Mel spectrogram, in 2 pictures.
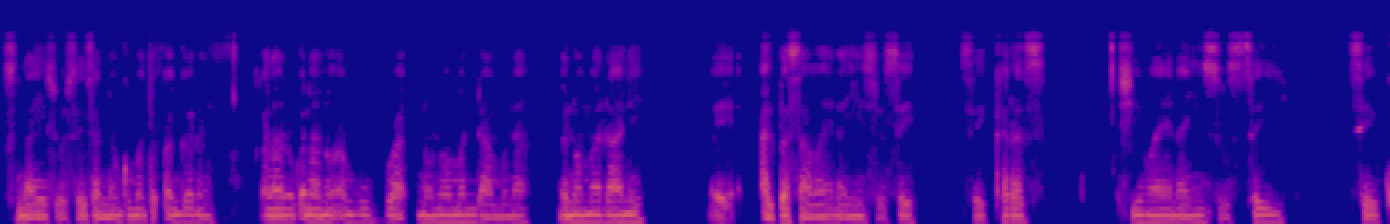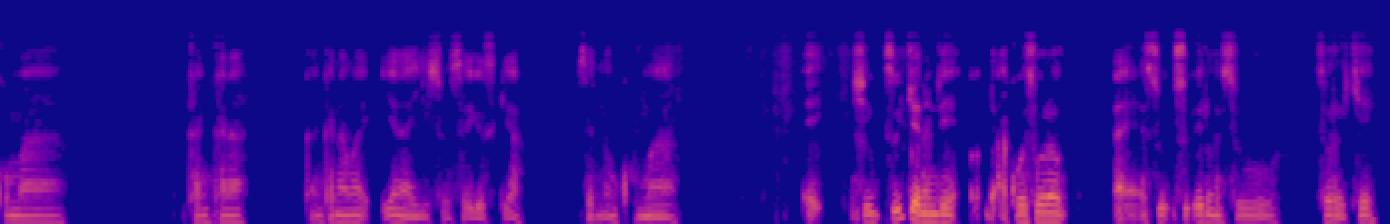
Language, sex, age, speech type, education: Hausa, male, 15-29, spontaneous, secondary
